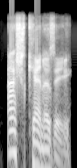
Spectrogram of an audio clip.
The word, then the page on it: Ashkenazi: British English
